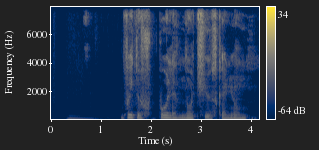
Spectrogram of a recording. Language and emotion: Russian, neutral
